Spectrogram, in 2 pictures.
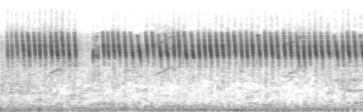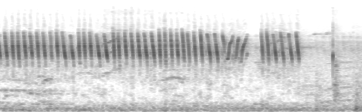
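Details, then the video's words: Mountain prinia in ngebrem mode, pouring out a long, dense, high buzzy trill of rapid repeated pulses, pausing once briefly, then adding one more short burst near the end. "Burung CIGUN ngebrem nembak rapat - ciblek gunung master suara TEGAS"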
